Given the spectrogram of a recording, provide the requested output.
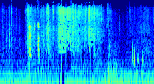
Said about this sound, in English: That was plastic wrinkling, because I was pulling the bag of cereal out and emptying the rest of the cereal into my bowl.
